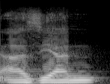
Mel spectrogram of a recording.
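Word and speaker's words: ASEAN: I first started studying Azan 30 odd years ago in Australia whenever I mentioned Azan people would think I mispronounced Asian right no one really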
